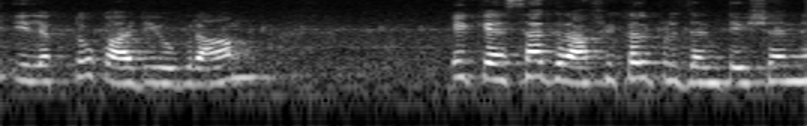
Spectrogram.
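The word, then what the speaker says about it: electrocardiogram: Electro कार्डियोग्राम। जी हाँ, हमेशा इसे ग्राम ही प्रोनाउंस करेंगे क्योंकि ये ग्राफ नहीं होता है।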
